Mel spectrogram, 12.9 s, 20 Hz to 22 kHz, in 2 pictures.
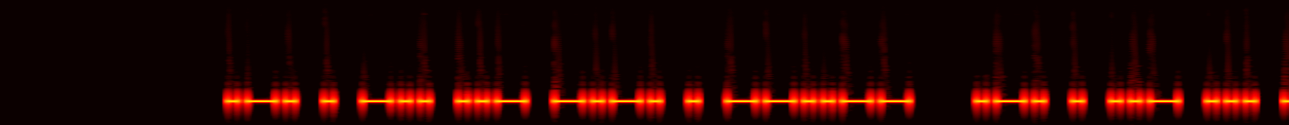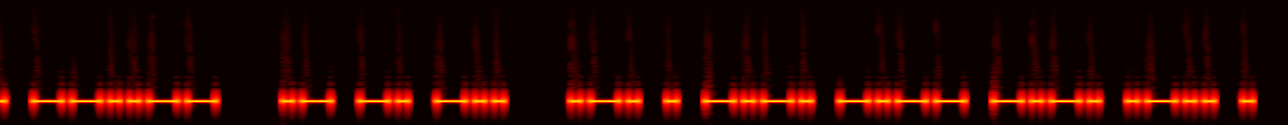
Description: Morse code, heard as a keyed tone, about 25 wpm, 700 Hz. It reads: REDUCE, REUSE, AND RECYCLE
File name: practice / 25wpm / Difficult Sentences with Hints - 25wpm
